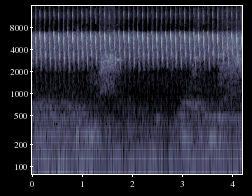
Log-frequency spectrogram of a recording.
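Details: Steady high chip series from a Bar-winged prinia, 'gacor ngebren' lure song, evenly spaced at about four notes a second with faint background noise.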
